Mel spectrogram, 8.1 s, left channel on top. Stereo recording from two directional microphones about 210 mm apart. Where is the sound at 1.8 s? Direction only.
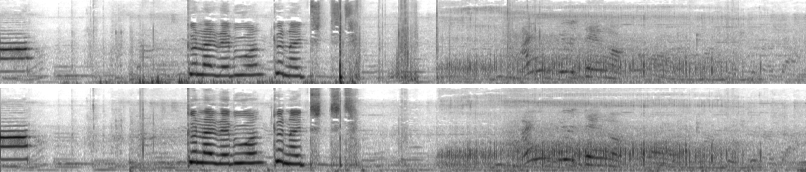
15° right (ahead or behind).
